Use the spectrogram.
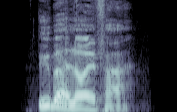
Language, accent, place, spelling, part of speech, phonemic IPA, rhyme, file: German, Germany, Berlin, Überläufer, noun, /ˈyːbɐlɔɪ̯fɐ/, -ɔɪ̯fɐ, De-Überläufer.ogg
- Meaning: renegade, defector, turncoat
